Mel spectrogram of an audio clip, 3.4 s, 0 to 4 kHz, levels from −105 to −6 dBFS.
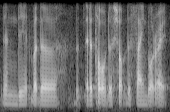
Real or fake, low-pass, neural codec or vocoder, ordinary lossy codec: real; 3.6 kHz; none; none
